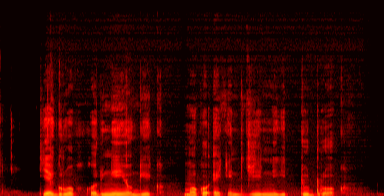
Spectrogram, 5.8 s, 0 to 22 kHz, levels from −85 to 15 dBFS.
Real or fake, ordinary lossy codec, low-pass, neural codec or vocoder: real; none; none; none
